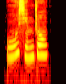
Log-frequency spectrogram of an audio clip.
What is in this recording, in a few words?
"无形中", Chinese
